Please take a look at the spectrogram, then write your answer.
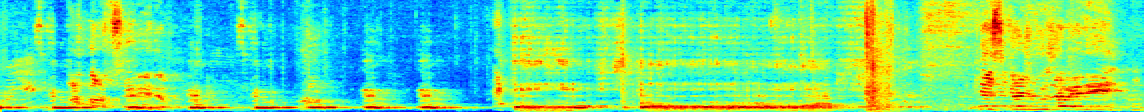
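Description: A large dog growls and barks close by in a loud, continuous rumble, while voices speak over it and a door-like thud cuts in near the end.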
